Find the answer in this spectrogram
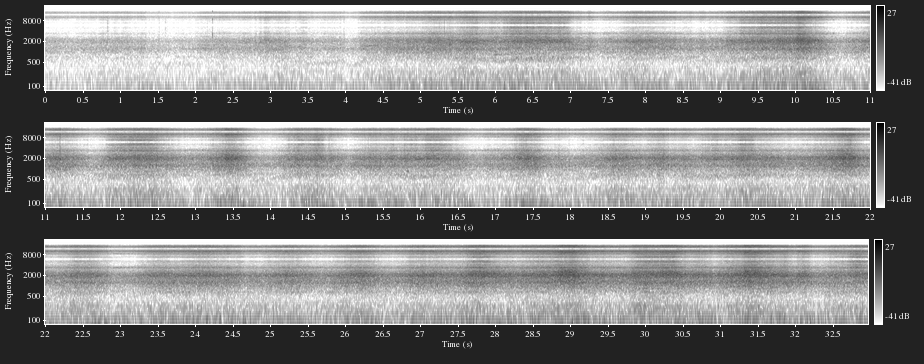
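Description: Skis running through deep fresh powder snow with a steady rushing hiss. It grows louder over the first few seconds, then swells and eases about every second and a half.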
